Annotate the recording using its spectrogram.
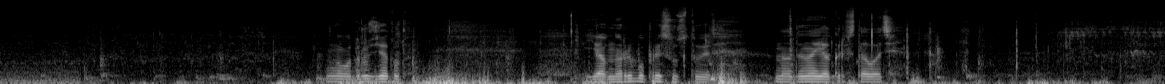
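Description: Small waves lap against a boat's hull.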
